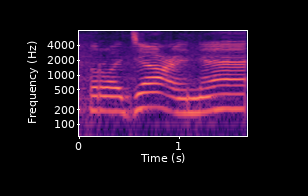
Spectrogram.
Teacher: مد کو آپ نے لمبا کرنا ہے، یہ والی مد 3 حرکات عربیہ کے برابر ہوتی ہے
